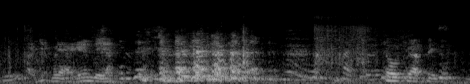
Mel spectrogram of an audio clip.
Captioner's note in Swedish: Skratt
